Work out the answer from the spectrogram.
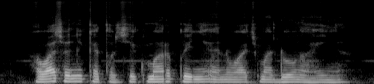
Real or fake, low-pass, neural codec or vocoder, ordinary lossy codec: fake; none; codec, 44.1 kHz, 7.8 kbps, DAC; none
